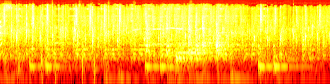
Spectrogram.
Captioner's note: audience cheering; drum music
